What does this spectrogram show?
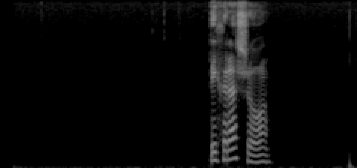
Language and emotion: Russian, positive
